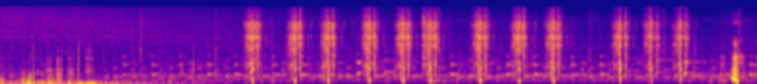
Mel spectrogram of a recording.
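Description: An airsoft gun fires BBs during an outdoor skirmish, sending out a steady series of sharp, snappy shots roughly every half second after a short stretch of low rumbling noise.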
